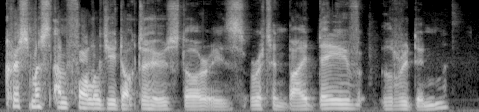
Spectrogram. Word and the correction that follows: Rudden: I don't think that's how you pronounce it. – Rudden. – Rudden.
